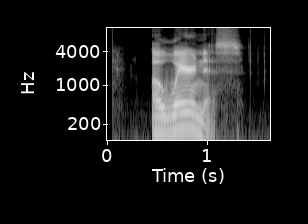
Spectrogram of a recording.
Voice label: "awareness", english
